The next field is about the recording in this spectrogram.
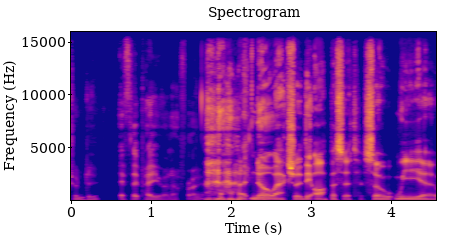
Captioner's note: laughs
